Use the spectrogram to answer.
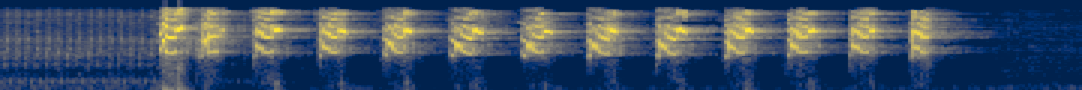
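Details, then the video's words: Female lovebird calling to provoke singing in other lovebirds: a run of about thirteen shrill, high chirps, evenly paced a little faster than four per second, ending abruptly after some faint background. "lovebird betina cocok untuk memancing kicauan burung lovebird anda"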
